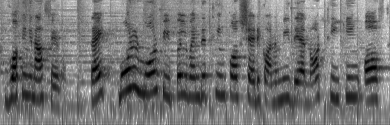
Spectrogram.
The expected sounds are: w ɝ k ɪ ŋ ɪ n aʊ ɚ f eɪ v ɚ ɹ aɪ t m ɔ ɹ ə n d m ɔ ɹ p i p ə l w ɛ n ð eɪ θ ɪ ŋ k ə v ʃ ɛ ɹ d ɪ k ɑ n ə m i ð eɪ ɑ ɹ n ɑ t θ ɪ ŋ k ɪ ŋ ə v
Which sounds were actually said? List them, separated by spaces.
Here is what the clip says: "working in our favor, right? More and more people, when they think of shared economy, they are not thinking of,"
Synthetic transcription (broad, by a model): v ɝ k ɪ ŋ ɪ n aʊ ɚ f eɪ v ɚ ɹ aɪ t m ɔ ɹ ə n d m ɔ ɹ p i p ə l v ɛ n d eɪ t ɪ ŋ k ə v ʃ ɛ d ɪ k ɑ n ə m i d eɪ ɑ ɹ n ɑ t t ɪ ŋ k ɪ ŋ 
